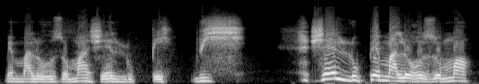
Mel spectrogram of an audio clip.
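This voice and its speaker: A woman's voice: a bass voice, expressive, measured pace, no room sound, studio quality, exaggerated voice. A woman voicing a defiant young man who coldly taunts his rival in a film recap. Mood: taunting.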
